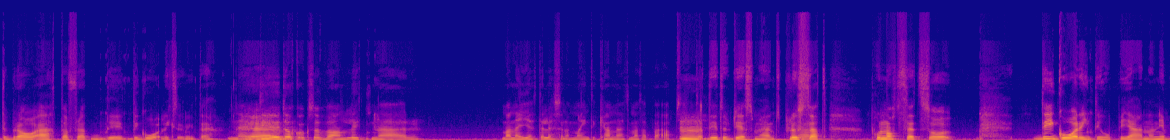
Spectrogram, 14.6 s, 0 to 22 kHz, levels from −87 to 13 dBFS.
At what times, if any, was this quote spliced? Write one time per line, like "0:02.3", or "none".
0:08.8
